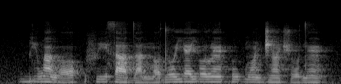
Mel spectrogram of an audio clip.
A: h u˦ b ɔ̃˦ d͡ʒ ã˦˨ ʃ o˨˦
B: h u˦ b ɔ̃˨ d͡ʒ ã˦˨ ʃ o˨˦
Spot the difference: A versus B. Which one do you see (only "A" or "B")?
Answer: A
